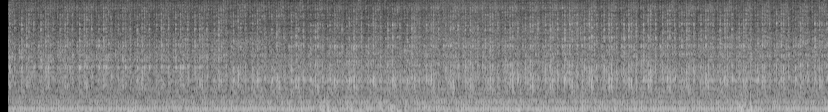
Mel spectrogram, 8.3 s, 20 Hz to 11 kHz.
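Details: L322 with BMW 4.4 M62 V8, 140,000 miles, idling: light, irregular metallic rattle over a steady idle, source unclear; possible VANOS fault suspected. Finding: engine rattle at idle.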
